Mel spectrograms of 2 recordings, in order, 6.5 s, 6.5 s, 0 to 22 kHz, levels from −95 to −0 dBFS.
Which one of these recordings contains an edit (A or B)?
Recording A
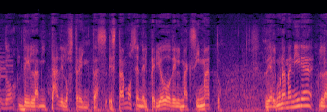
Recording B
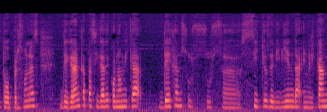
B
